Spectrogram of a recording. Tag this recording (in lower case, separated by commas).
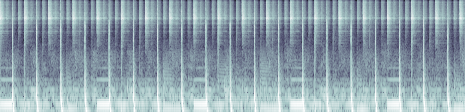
music, techno, electronic music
